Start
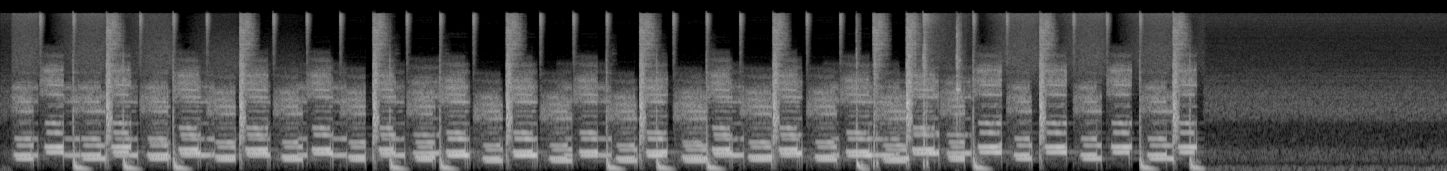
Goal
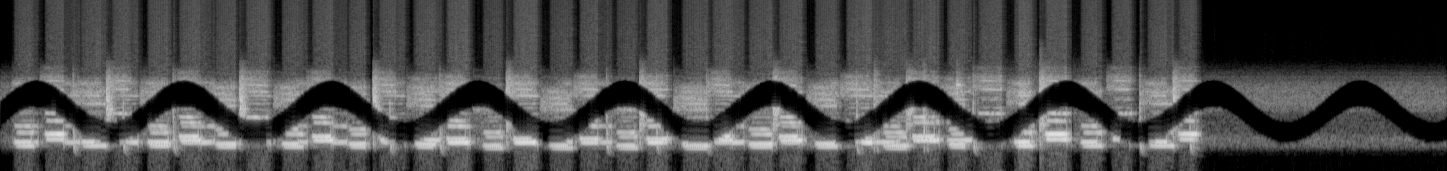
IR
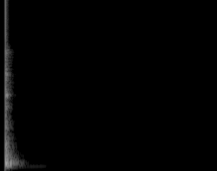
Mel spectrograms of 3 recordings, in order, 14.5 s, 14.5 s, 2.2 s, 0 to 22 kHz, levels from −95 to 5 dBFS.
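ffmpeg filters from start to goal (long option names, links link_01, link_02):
-filter_complex "[0:a]highpass=frequency=310:width_type=q:width=0.5412,highpass=frequency=310:width_type=q:width=1.307,lowpass=frequency=2700:width_type=q:width=0.5176,lowpass=frequency=2700:width_type=q:width=0.7071,lowpass=frequency=2700:width_type=q:width=1.932,afreqshift=300,acrossover=split=800[link_01][link_02];[link_01]acrusher=bits=5:mode=log:mix=0:aa=0.000001[link_03];[link_03][link_02]amix=inputs=2:normalize=0,asettb=1/sr,asplit=3[link_04][link_05][link_06];[link_04]atrim=end=10.184[link_07];[link_05]atrim=start=10.18:end=10.71,asetpts=PTS-STARTPTS,afade=type=in:duration=0.004:curve=qsin,afade=type=out:start_time=0.526:duration=0.004:curve=qsin,acontrast=58[link_08];[link_06]atrim=start=10.706[link_09];[link_07][link_08]acrossfade=duration=0.004:curve1=hsin:curve2=qsin[link_10];[link_10][link_09]acrossfade=duration=0.004:curve1=qsin:curve2=hsin,asplit=2[link_11][link_12];[link_12]aecho=0:1:22|45:0.237|0.168[link_13];[link_11][link_13]amix=inputs=2:normalize=0,alimiter=level_in=12.5dB:limit=-1dB:release=50:level=0:latency=1,afftfilt=real='re*(1-between(b*sr/1024,870*pow(2300/870,0.5+0.5*sin(2*PI*0.68*pts/sr))/1.41,870*pow(2300/870,0.5+0.5*sin(2*PI*0.68*pts/sr))*1.41))':imag='im*(1-between(b*sr/1024,870*pow(2300/870,0.5+0.5*sin(2*PI*0.68*pts/sr))/1.41,870*pow(2300/870,0.5+0.5*sin(2*PI*0.68*pts/sr))*1.41))':win_size=1024:overlap=0.75,volume=-1.5dB"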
